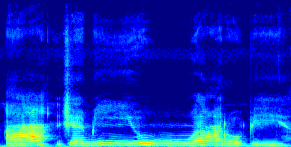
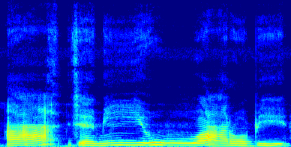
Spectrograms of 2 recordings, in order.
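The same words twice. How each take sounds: The two takes are said the same way.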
